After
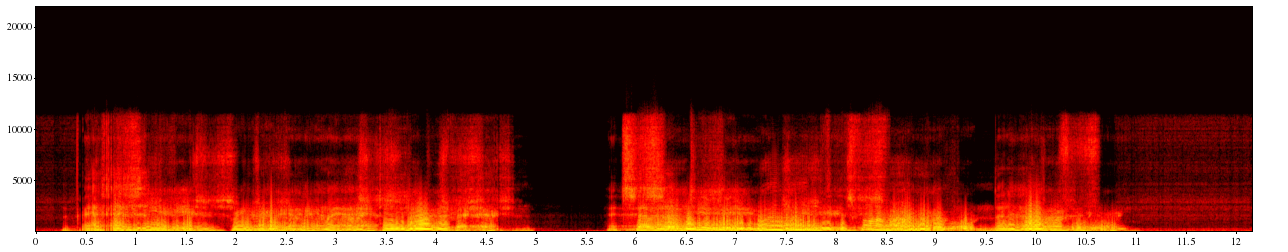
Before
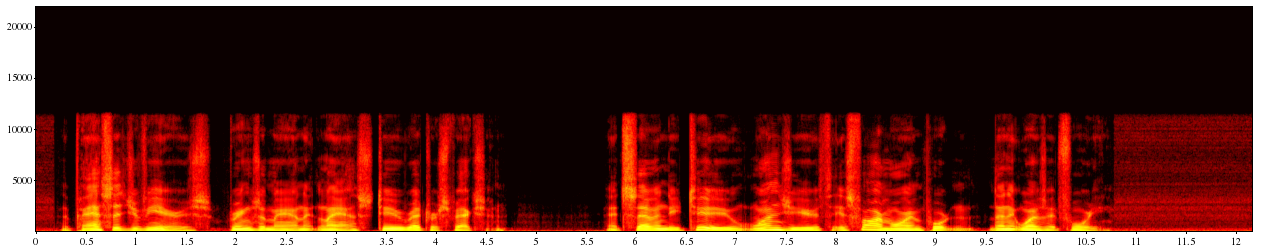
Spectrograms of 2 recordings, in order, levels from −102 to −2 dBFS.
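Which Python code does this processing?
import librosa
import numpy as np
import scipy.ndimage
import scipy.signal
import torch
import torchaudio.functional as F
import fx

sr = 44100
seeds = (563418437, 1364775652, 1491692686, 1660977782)

y = fx.rev_gated(x, sr, seeds[0], gate_ms=320, shape='rising', drr_db=-1.5)
y = fx.transformer_sat(y, sr, knee_hz=1200.0)
y = y * librosa.db_to_amplitude(-5.5)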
